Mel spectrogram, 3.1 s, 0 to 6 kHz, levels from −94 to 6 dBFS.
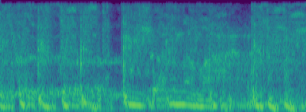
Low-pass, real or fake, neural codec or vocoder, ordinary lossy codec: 5.4 kHz; fake; codec, 16 kHz, 8 kbps, FunCodec, trained on LibriTTS, 25 frames a second; none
